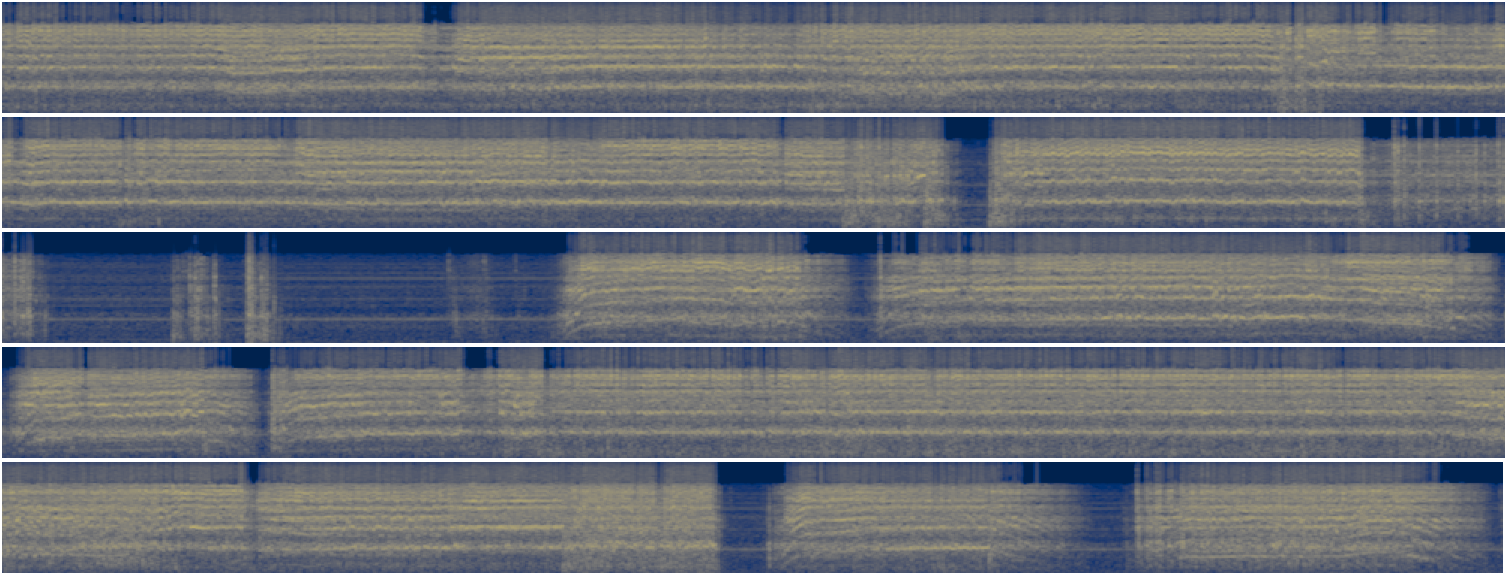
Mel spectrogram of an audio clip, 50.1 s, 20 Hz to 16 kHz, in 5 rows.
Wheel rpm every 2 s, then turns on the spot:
230, 220, 230, 220, 240, 230, 210, 220, 210, 220, 20, 10, 130, 170, 190, 140, 200, 240, 240, 230, 210, 210, 130, 110, 140.
20-22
